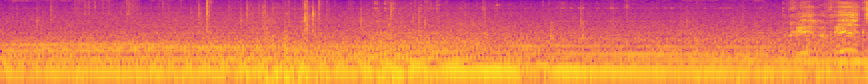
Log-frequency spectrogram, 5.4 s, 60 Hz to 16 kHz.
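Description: Ferrari 430 Scuderia engine idling along at low speed, a steady raspy, metallic drone with strong low harmonics that holds constant, close and loud throughout.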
